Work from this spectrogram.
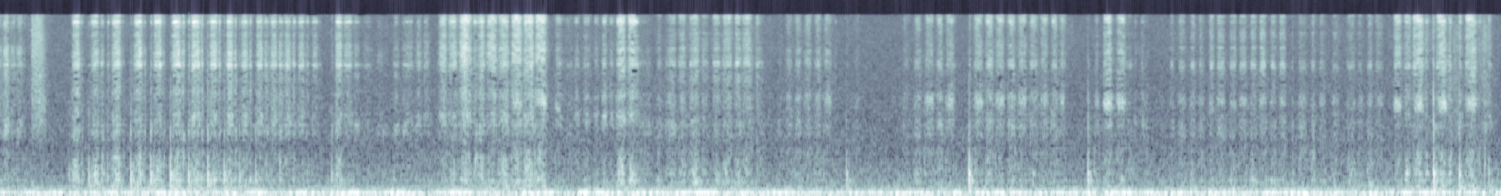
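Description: A graphite pencil scratches long strokes across a flat sheet of drawing paper, tracing the neck and collar lines of a drawing. Steady, bright scratching and rubbing continues throughout over a constant low hum, with no pauses.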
